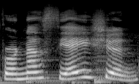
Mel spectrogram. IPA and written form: prəˌnʌn.siˈeɪ.ʃən (pronunciation)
